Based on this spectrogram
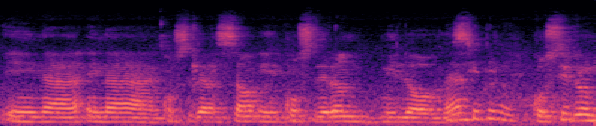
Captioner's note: speaking portuguese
